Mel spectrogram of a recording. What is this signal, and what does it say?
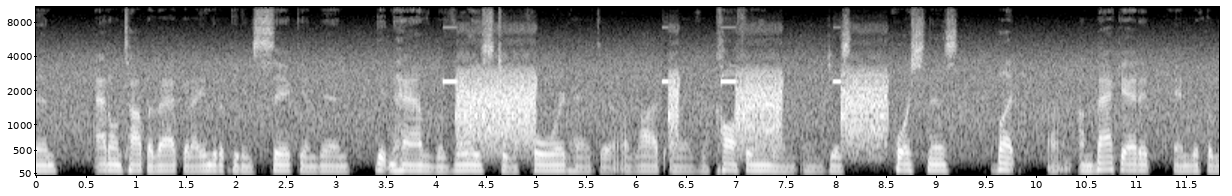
ACARS aircraft data, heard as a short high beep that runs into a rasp, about 2400 baud, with radio hiss and speech in English.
